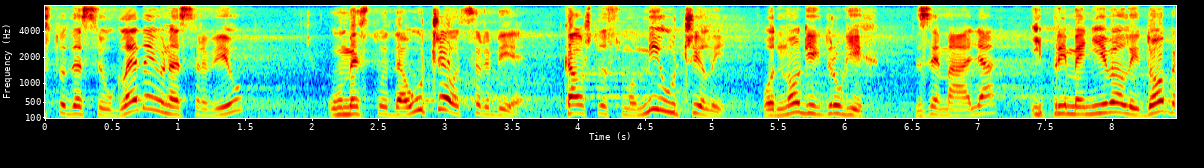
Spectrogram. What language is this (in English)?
Serbian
